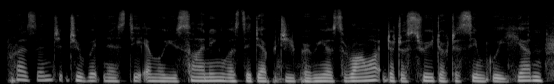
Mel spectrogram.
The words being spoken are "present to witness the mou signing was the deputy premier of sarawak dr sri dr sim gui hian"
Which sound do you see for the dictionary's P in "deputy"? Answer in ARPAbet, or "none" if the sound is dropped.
P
